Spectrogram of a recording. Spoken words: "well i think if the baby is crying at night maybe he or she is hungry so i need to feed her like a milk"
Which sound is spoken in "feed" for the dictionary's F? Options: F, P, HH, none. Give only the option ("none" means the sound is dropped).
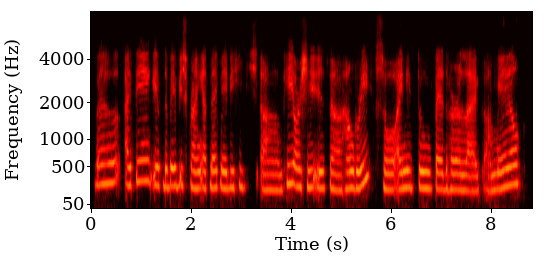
P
